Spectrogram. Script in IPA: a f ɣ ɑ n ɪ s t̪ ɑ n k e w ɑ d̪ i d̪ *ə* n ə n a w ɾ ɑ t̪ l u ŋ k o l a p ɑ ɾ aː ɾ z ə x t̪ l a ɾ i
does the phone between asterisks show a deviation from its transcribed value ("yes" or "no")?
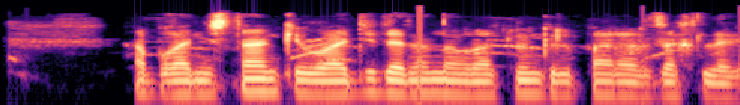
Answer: no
